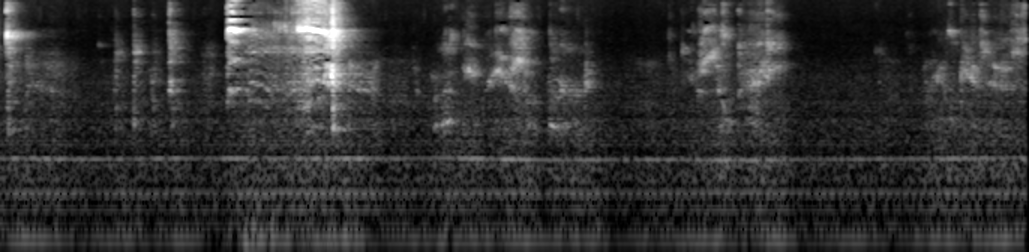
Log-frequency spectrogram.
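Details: Common starling kept as a pet, a mimic of kisses, laughs, whistles and human phrases, giving scratchy chatter, then two sharp high squeaky whistles in quick succession, with a steady background hum.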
